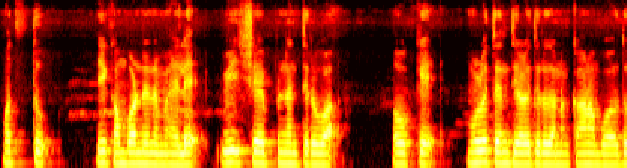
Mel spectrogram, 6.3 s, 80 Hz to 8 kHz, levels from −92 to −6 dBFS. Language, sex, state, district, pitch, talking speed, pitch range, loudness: Kannada, male, Karnataka, Koppal, 145 Hz, 105 wpm, 140-150 Hz, -18 LUFS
